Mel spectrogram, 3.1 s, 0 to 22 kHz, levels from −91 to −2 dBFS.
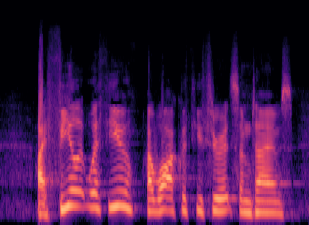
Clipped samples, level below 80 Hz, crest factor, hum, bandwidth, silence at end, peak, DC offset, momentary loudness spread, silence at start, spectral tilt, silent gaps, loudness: under 0.1%; -86 dBFS; 20 dB; none; 10 kHz; 0.2 s; -6 dBFS; under 0.1%; 5 LU; 0.4 s; -7 dB/octave; none; -26 LUFS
